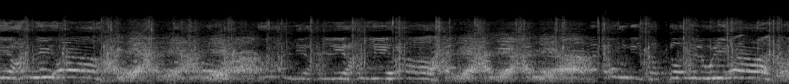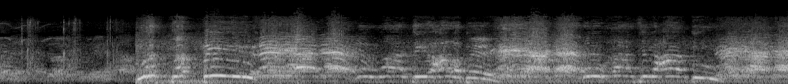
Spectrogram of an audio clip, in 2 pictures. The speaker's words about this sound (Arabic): من أمام المسجد الحسيني في العاصمة انطلقت المسيرة الغاضبة، لم تهدأ حناجر المتضامنين الذين لبوا نداء الأقصى واستغاثته، والمدينة احتضنت بين تلالها السبع هتافات المؤازرة للمرابطين والمرابطات.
